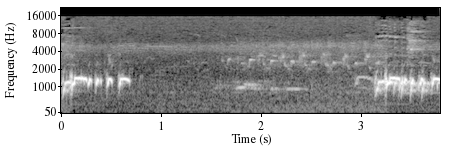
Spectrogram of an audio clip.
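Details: Local zebra dove singing as a lure for other zebra doves; a fast phrase of about six clipped cooing notes, a quiet stretch with soft low notes, then a denser rapid phrase.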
